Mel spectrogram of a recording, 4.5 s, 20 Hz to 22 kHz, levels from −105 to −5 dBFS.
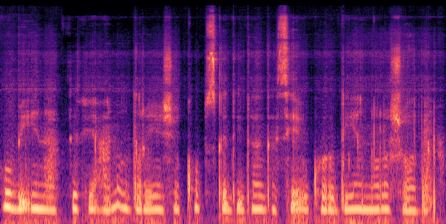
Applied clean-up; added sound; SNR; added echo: neural mask model RNNoise.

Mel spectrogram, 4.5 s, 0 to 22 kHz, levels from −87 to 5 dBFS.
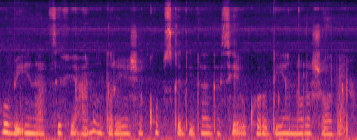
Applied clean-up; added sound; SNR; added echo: none; Fire; 13 dB; none.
